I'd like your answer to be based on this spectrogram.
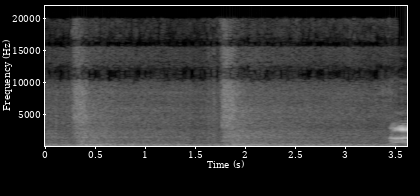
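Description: A Chevy plow truck engine revs steadily, a loud low rumble sustained throughout with brief throttle swells, and a short higher whine near the end.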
